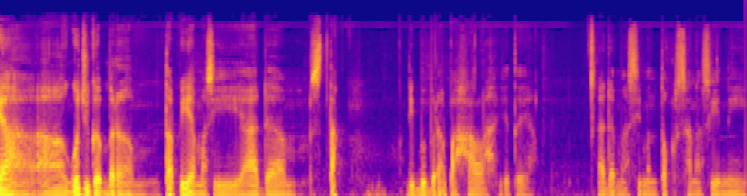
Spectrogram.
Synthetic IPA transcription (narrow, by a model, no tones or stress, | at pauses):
jaə̰ɡuad͡ʒuɡabərt̪apijamasɪhadasə̥t̪ak̚dibəbəɾa̰pahalːahɡit̪uja | adamasɪhmənt̪ɔk̚di̥sanasini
